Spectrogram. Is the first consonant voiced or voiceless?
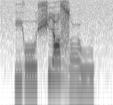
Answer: voiced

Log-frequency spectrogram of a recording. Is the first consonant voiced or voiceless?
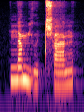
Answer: voiced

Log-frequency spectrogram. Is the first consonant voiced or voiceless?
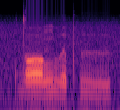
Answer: voiced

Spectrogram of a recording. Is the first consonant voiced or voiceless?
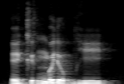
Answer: voiceless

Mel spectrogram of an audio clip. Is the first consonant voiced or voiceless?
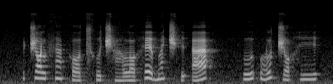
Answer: voiceless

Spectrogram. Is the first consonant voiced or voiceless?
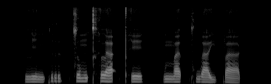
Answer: voiced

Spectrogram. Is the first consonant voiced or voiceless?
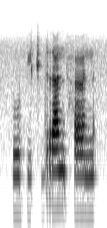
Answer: voiceless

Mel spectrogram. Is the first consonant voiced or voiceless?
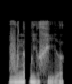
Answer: voiced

